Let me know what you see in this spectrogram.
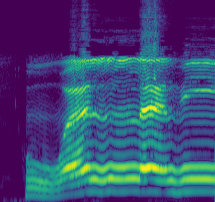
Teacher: zi di hujung lidah itu keluar sekejap. Zi 4 atau 5 harakat.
